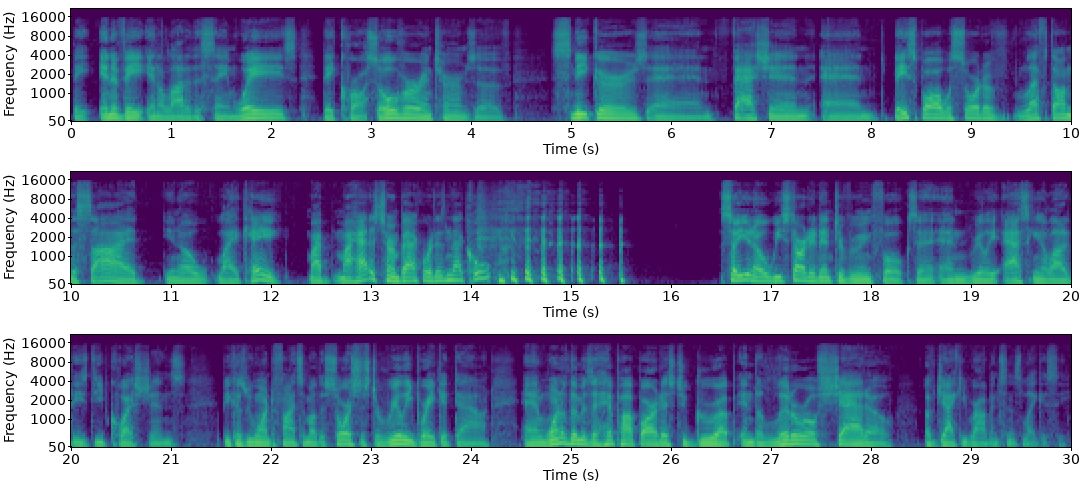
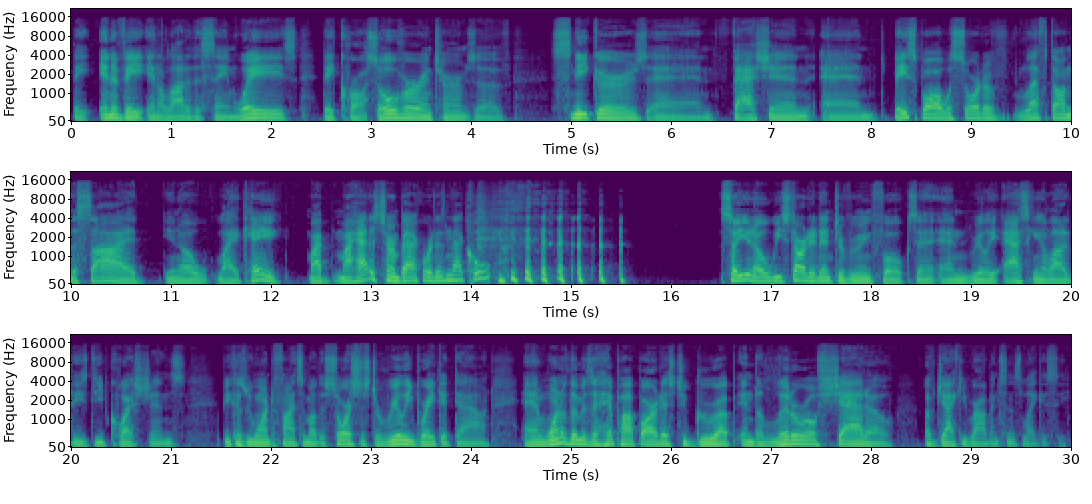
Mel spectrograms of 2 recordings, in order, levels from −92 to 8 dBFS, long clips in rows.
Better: neither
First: none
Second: none

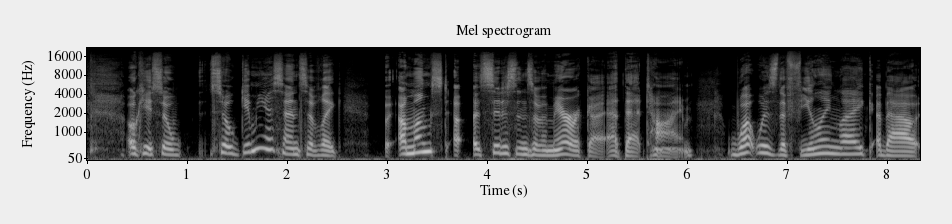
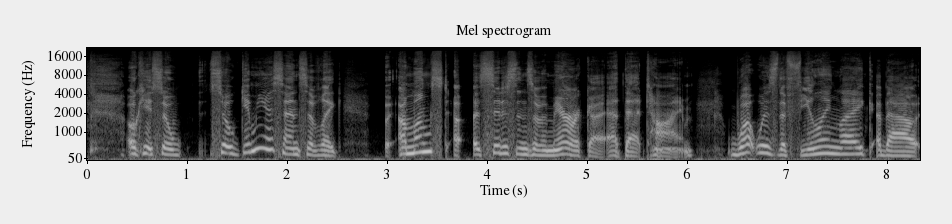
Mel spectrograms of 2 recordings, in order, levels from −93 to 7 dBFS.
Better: first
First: none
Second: distortion; slight; 10 dB below the speech

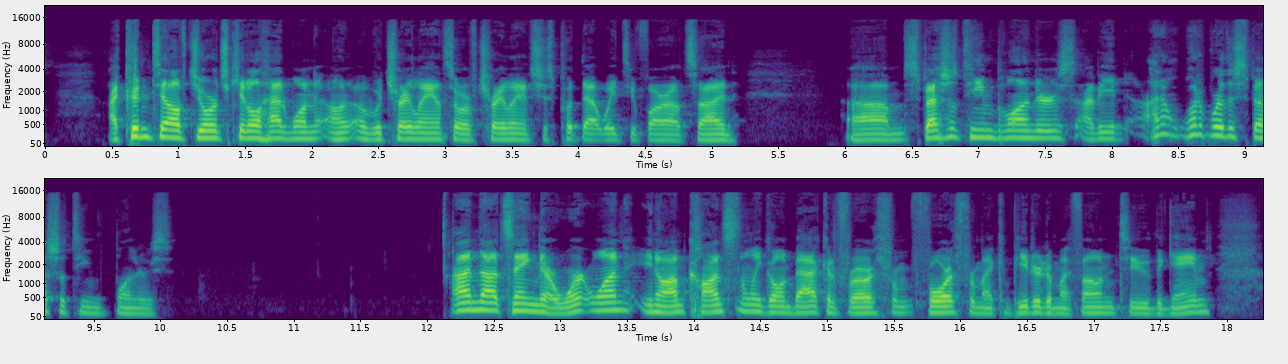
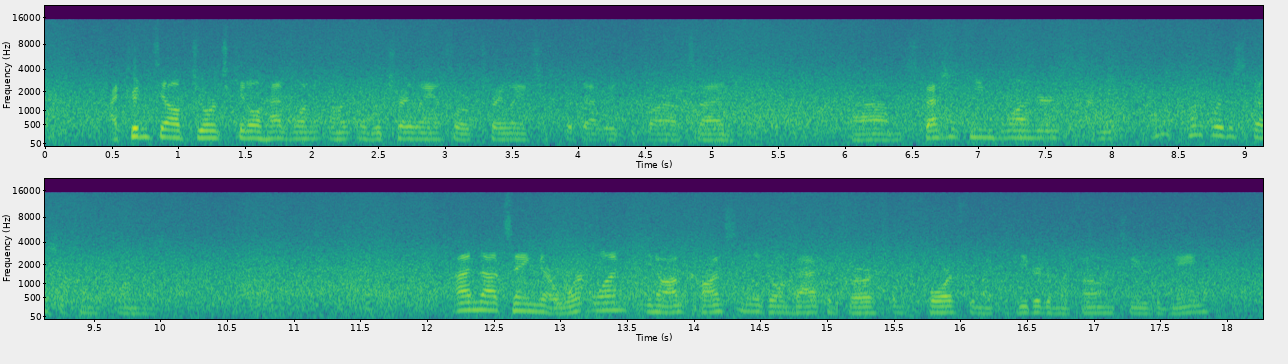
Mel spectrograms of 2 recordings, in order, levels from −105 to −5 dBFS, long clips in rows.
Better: first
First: none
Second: hiss; loud; throughout; 1 dB below the speech

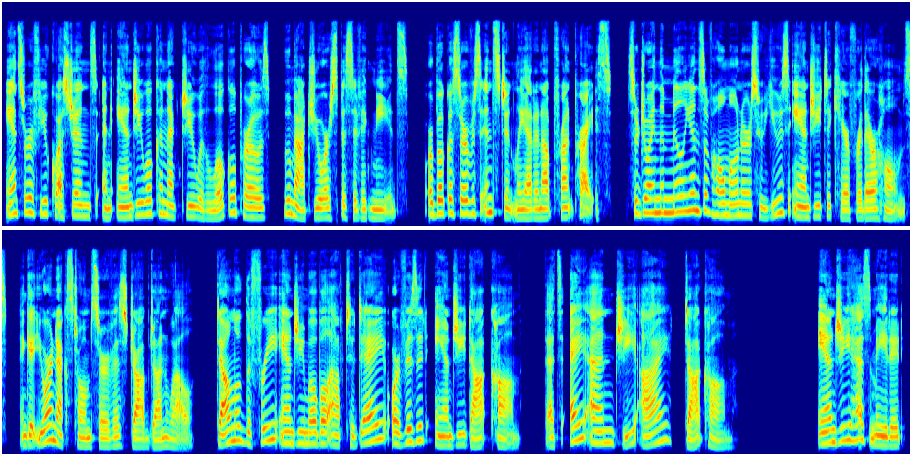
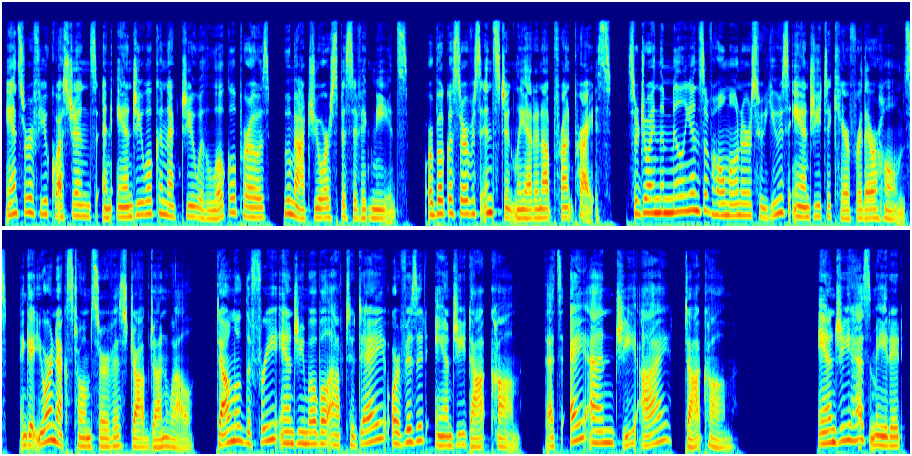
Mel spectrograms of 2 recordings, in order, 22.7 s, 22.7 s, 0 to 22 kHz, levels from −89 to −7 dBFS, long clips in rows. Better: second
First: thin; very slightly; fading below 300 Hz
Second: none

